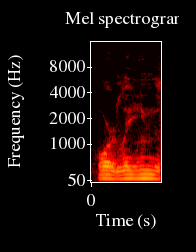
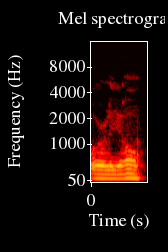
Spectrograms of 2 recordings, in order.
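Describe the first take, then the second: First: The name is said with an American pronunciation. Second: The name is said with a French pronunciation. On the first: "like New Orleans or something, is how we say it here in the U S" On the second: "is more of the proper French pronunciation"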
